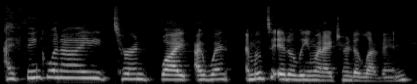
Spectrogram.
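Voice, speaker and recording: A woman's voice: a little high, brisk, no room sound, studio quality. A woman in her thirties from Portugal, a podcast guest chatting casually and often restarting her sentences. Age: 30s. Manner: chatty, self-correcting, laughs easily. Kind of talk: casual interview chat.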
